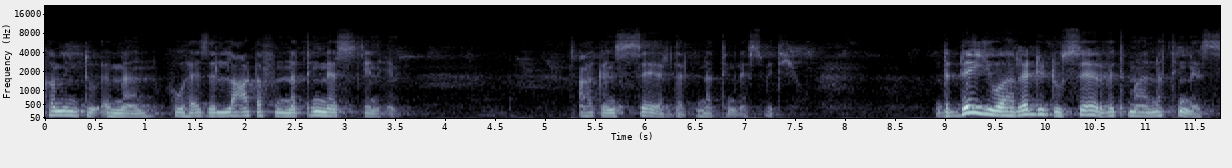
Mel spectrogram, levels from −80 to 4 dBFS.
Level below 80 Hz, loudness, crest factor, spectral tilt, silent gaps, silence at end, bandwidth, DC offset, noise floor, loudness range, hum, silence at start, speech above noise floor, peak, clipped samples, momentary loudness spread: -60 dBFS; -23 LUFS; 24 dB; -7 dB/octave; none; 0 s; 9.6 kHz; under 0.1%; -60 dBFS; 12 LU; none; 0 s; 37 dB; 0 dBFS; under 0.1%; 20 LU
